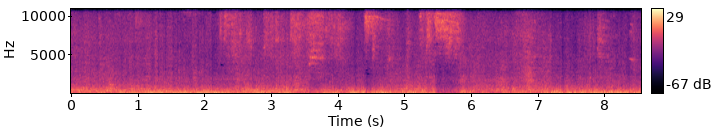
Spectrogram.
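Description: Freight cars of a double-stack intermodal train rolling past close by: steady, loud wheel-on-rail noise, with high-pitched wheel squeals coming and going.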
